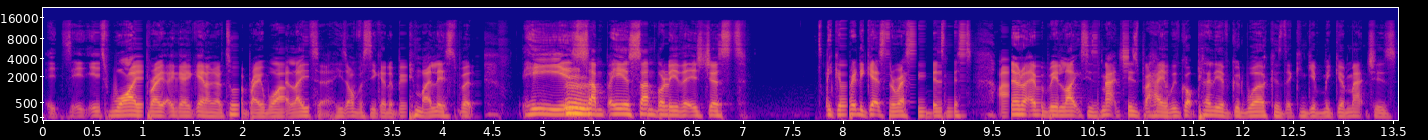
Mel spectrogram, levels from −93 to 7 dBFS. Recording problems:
choppy; very; from 0.5 to 2.5 s, from 3.5 to 7 s and from 7.5 to 11 s; 13% of the speech affected

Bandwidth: 14.5 kHz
